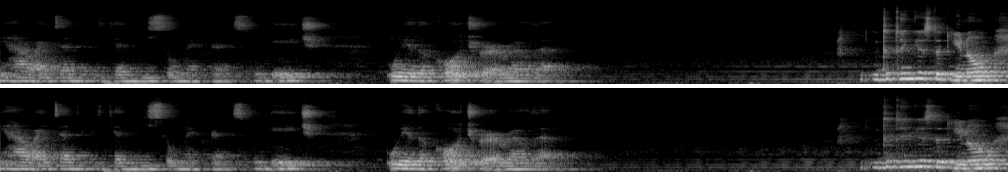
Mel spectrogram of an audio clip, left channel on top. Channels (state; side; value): normal; both; correlation 0.76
